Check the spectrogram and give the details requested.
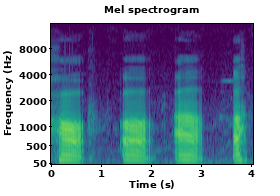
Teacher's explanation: ये सारी चीज़ें कंठ से उच्चारित होती है तो हम इसे कंठ वर्ण कहेंगे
